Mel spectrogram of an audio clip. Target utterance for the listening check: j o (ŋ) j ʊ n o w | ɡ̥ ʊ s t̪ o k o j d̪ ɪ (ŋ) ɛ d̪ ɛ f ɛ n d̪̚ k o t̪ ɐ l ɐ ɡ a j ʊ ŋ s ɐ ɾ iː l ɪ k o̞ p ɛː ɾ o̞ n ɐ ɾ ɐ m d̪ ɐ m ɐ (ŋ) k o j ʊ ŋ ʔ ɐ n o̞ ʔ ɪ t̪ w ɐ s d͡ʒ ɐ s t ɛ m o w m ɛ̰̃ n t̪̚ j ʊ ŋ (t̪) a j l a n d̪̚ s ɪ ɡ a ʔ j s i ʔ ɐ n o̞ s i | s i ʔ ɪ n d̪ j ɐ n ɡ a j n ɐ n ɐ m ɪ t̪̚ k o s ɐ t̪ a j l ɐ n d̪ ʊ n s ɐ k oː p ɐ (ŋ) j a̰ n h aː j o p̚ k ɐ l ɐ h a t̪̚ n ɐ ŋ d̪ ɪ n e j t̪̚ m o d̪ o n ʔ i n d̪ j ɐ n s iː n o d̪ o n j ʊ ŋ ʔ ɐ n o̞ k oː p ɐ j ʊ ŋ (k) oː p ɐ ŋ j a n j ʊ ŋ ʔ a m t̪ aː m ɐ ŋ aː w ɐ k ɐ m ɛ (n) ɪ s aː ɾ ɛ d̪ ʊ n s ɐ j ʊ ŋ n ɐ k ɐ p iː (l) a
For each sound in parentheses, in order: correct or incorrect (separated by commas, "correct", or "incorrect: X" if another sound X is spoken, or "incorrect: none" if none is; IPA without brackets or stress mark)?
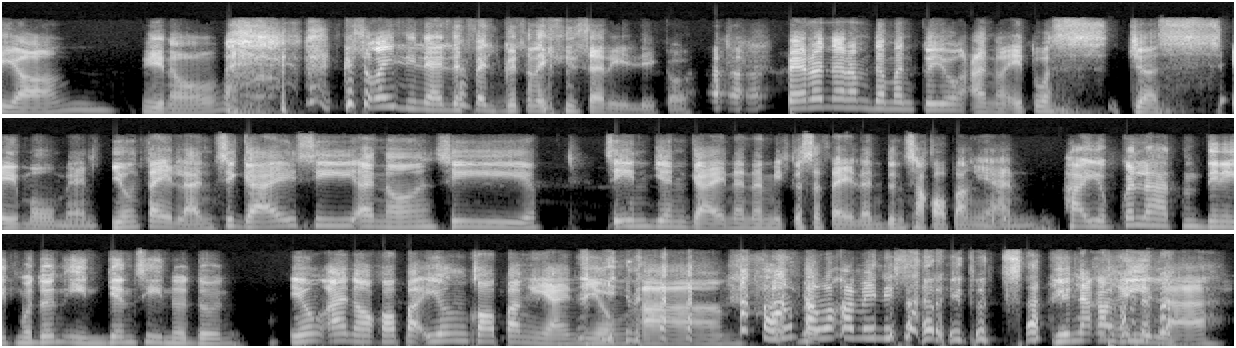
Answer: correct, incorrect: n, incorrect: n, correct, correct, correct, correct, correct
